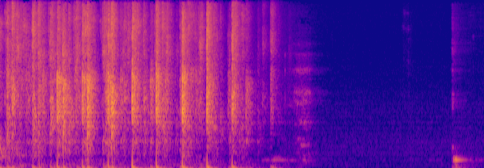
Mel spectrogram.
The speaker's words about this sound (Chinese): 后来还不错，他确认说有观世音菩萨。哦，很高兴，拍手。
